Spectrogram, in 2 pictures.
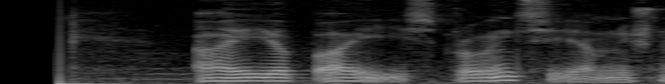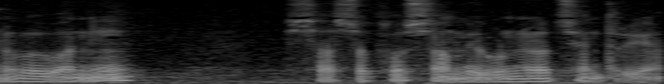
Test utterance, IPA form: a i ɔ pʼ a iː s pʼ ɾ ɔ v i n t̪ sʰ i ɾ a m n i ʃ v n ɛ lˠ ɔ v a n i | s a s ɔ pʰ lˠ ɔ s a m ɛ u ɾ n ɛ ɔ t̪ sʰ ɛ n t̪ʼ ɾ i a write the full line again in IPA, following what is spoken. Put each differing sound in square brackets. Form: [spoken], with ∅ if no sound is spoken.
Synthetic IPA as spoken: a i ɔ pʼ a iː s pʼ ɾ ɔ v i n t̪ sʰ i [∅] a m n i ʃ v n ɛ lˠ ɔ v a n i | s a s ɔ pʰ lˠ ɔ s a m ɛ u ɾ n ɛ ɔ t̪ sʰ ɛ n t̪ʼ ɾ i a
